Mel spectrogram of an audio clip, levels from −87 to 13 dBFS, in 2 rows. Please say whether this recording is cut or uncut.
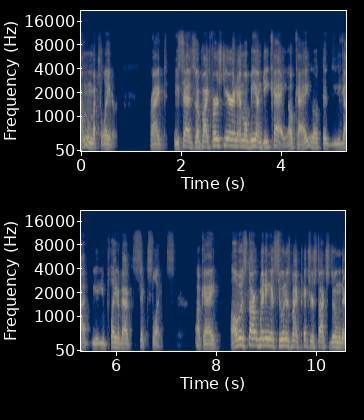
uncut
